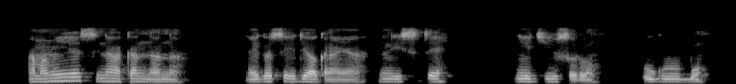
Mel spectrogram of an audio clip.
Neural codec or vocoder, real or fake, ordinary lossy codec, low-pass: none; real; Opus, 16 kbps; 5.4 kHz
